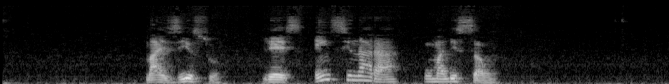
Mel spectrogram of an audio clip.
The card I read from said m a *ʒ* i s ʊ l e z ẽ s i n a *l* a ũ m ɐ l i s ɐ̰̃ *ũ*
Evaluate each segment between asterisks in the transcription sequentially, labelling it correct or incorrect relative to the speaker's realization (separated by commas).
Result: incorrect, incorrect, incorrect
